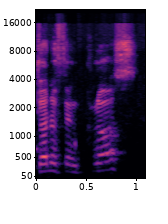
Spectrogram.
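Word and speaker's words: Jonathan Clauss: that plays right he's a french footballer called jonathan kloss that's how you pronounce his name apparently manche united are i've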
